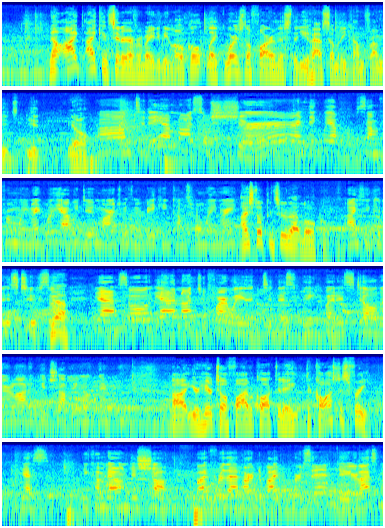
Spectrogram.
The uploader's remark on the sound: Live from the Border City Farmers Christmas Market at the Servus Sports Centre.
